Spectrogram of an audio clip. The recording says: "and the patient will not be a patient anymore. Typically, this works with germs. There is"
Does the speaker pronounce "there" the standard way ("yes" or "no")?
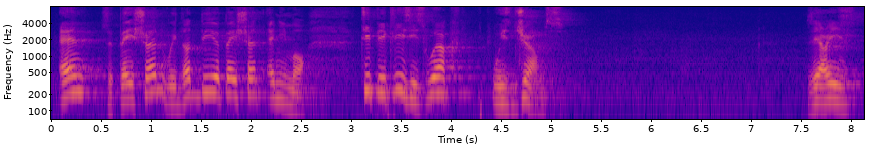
yes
